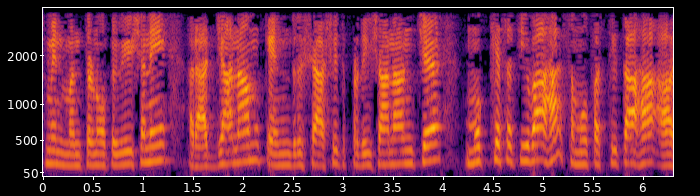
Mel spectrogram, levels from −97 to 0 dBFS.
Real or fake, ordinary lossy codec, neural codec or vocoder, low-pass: real; none; none; 3.6 kHz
